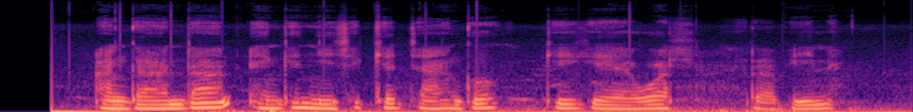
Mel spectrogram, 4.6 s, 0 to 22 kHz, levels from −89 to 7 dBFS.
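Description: From 0.10 to 4.43 s, word clock ticks run through the speech. They land about every 0.3 s, roughly twenty in all. The receiving device is not locked to the sender's clock. Each slip drops or repeats a sample, heard as a sharp, uneven tick.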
